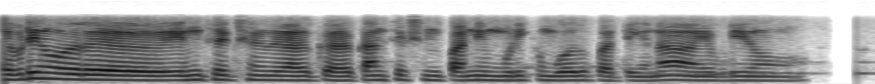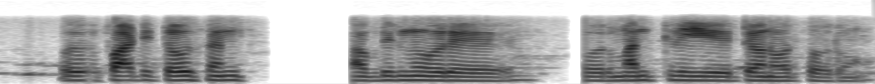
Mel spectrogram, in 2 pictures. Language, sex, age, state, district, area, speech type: Tamil, male, 30-45, Tamil Nadu, Viluppuram, rural, conversation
